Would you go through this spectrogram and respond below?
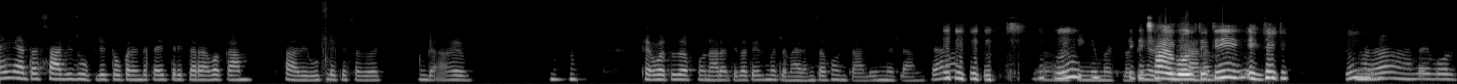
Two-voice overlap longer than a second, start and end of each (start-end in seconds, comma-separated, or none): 10.4-12.2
